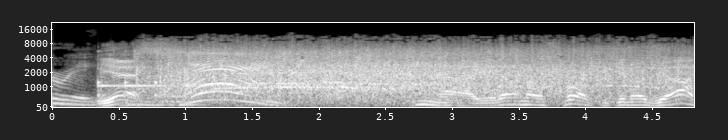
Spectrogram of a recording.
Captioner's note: applause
